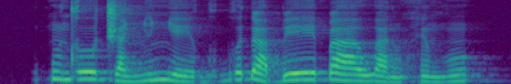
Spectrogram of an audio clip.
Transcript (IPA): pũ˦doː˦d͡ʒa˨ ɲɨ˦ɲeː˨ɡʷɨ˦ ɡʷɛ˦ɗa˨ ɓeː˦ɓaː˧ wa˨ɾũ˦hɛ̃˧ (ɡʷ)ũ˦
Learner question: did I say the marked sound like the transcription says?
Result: yes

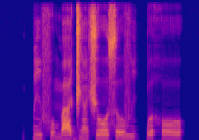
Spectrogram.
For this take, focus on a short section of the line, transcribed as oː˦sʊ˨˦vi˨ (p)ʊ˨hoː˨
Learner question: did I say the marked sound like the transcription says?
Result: no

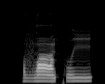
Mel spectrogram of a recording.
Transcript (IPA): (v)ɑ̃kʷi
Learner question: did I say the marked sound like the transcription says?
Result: yes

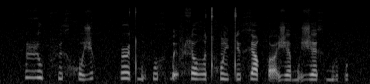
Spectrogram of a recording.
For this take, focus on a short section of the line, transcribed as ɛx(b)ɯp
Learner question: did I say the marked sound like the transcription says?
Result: yes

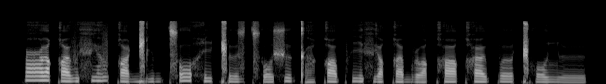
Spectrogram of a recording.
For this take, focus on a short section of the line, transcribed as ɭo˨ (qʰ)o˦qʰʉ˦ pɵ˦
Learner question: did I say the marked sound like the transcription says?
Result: yes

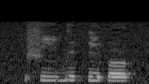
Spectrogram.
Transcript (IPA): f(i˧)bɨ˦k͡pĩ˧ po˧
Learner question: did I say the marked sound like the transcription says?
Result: no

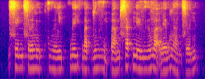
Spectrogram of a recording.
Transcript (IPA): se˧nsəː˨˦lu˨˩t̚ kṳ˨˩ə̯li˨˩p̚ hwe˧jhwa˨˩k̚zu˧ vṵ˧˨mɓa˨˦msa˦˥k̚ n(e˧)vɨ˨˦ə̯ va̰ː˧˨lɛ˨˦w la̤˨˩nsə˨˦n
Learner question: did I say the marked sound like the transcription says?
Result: yes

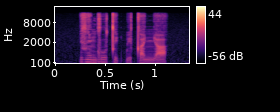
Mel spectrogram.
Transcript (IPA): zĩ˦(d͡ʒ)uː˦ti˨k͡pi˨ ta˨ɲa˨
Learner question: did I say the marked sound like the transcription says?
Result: no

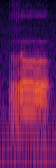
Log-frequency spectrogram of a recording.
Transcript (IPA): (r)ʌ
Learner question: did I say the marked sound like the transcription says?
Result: yes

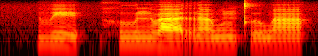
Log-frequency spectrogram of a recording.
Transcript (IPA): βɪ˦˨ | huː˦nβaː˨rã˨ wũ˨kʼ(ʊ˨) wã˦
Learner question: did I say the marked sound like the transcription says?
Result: yes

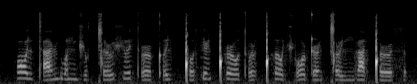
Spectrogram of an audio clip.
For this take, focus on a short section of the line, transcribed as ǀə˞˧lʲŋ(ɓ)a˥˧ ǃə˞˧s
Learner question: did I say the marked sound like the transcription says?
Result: no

